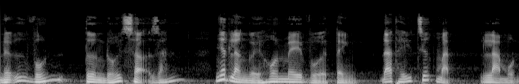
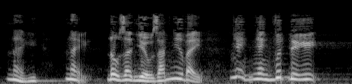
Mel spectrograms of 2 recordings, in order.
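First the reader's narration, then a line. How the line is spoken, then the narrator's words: Frightened girl screams. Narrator (Vietnamese): Nữ hài tóc đỏ, sợ hãi hét lên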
